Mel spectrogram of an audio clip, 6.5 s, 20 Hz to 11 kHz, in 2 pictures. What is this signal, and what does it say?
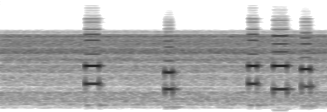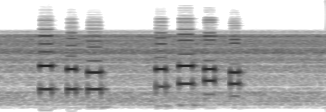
DTMF, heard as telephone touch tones, dialled by hand, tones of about 110 ms. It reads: 9 1 935 321 5907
